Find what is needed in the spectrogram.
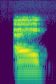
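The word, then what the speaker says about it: eight: Take my daughter to school at 8 AM until 9. Bacanya GH-nya nggak usah dibaca.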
